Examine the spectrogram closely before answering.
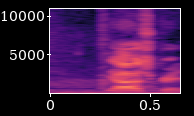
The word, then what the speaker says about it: Yaskrin: So Yaskrin, or is it Yaskrin? You guys made weird names and made me confused. I keep saying it wrong. Yaskrin is right. I feel like I want to say Yazrik.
